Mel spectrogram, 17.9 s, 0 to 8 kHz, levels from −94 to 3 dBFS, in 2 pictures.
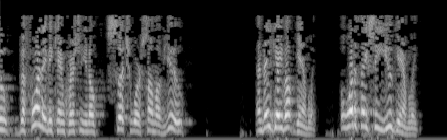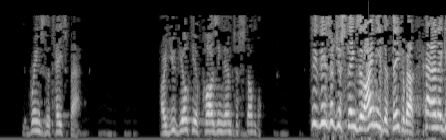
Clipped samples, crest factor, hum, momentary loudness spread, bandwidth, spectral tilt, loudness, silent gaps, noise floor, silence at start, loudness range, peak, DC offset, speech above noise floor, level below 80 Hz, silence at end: under 0.1%; 20 dB; none; 17 LU; 5.8 kHz; -8.5 dB/octave; -18 LUFS; none; under -90 dBFS; 0 s; 14 LU; 0 dBFS; 0.1%; over 72 dB; -58 dBFS; 0 s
